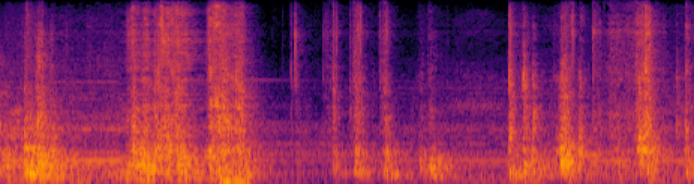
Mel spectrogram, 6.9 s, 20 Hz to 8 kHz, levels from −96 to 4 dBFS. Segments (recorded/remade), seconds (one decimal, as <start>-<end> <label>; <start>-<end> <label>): 0.0-1.2 recorded; 1.2-2.2 remade; 2.2-6.9 recorded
